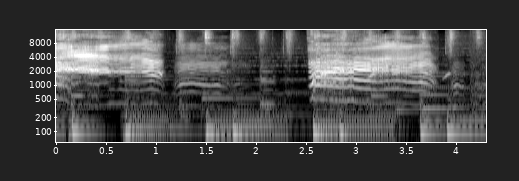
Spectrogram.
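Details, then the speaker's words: Infant crying in strained, rising bursts, a cry attributed to too much gas in the stomach or to pooping. Infant gas cry. "can already know that's pooping. That's too much gas. Or gas in the stomach."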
